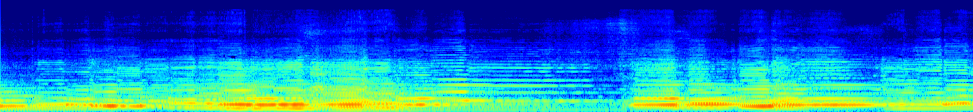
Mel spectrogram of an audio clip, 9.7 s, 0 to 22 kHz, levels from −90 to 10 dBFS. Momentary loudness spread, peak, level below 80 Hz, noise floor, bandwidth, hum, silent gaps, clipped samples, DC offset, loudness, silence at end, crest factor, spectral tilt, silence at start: 16 LU; -8 dBFS; -46 dBFS; -42 dBFS; 5 kHz; none; none; under 0.1%; under 0.1%; -22 LUFS; 0 s; 14 dB; -10 dB/octave; 0 s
